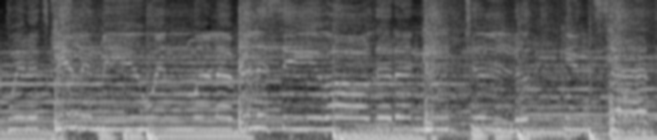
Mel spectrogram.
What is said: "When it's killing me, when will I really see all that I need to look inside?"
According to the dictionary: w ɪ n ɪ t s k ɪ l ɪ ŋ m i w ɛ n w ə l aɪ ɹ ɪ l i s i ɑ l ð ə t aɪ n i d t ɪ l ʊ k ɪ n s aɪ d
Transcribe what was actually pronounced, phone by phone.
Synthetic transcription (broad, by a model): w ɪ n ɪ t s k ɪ l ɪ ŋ m i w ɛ n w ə n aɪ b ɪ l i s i ɑ l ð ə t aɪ n i d t ɪ l ʊ k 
